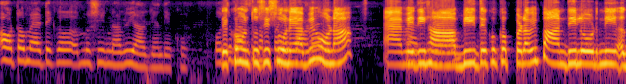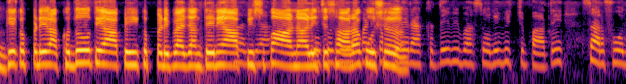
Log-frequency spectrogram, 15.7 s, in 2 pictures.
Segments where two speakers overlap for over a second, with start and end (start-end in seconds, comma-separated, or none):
2.8-4.0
